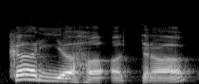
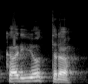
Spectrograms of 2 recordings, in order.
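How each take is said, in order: First: Said with the h sound and separate words. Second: Said fused with an o and no h. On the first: This is the underlying written form. "o que está escrito aqui por baixo é karyaha atra" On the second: This is how it is pronounced in practice. "Na prática da pronúncia, Karyahatra fica Karyotra"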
